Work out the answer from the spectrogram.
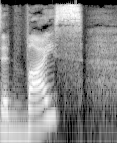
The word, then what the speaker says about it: advice: this it's very important the verb is advised with a Z sound and the noun is advice and it is an S sound but it's spelled with a C adv I see II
